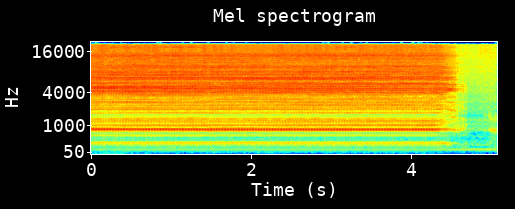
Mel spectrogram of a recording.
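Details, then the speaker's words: Loud, steady grinding hum as a model trimmer wheel cuts the first side of a plaster dental study model along a line 4–5 mm from the teeth, winding down at the end; dental model trimmer grinding. "So now I'll go on the trimmer and I'm going to follow that line."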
